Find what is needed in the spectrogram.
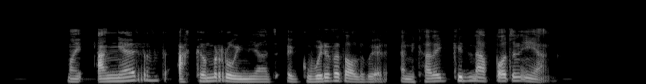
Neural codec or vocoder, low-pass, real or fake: none; 5.4 kHz; real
